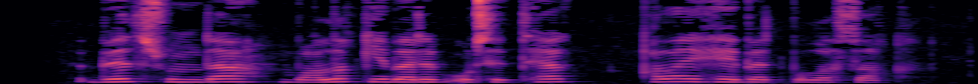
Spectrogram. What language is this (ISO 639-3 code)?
bak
